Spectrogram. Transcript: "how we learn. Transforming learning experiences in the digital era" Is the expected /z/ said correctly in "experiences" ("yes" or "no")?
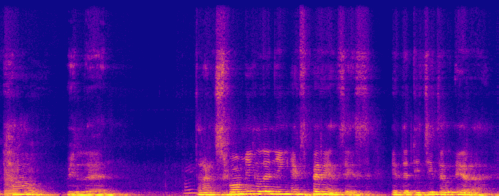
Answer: no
